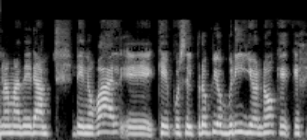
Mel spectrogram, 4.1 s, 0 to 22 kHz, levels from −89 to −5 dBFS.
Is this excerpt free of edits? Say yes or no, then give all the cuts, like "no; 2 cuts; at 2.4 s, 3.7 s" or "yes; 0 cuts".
no; 2 cuts; at 0.9 s, 2.3 s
